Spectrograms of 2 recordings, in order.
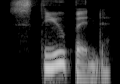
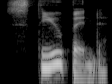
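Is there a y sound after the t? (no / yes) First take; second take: yes; yes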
